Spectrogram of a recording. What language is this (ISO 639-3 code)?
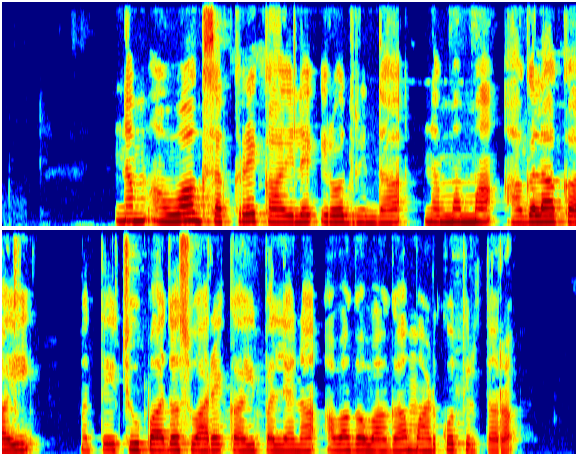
kan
